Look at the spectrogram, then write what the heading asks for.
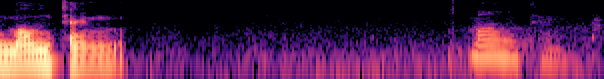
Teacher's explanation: British accent, in RP accent, we do not use glottality that much. Okay, so we say simply mountain.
